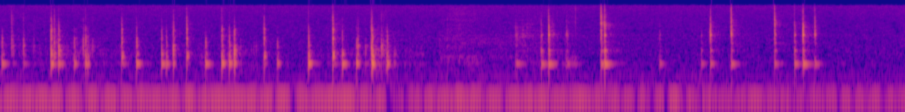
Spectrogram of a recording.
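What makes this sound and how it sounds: Long nails tap quickly on a plastic nail polish remover bottle and its blue cap, producing a rapid run of short, dry clicks with a light hollow ring. The taps come in quick bursts with brief gaps, each decaying almost instantly over a faint low hum.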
